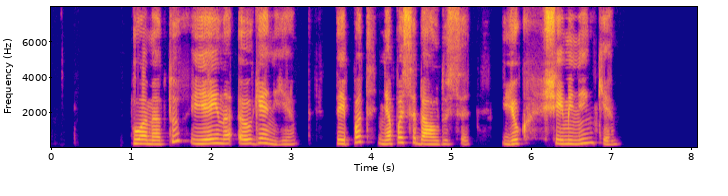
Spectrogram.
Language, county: Lithuanian, Panevėžys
